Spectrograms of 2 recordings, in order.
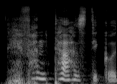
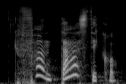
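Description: First: "È fantastico" detto lento, con un sorriso. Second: "Fantastico!" esclamato acuto e lento; esclamazione entusiasta. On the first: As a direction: assapora l'idea, sorridendo piano. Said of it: "un lento sorriso gli illuminava la faccia". (Foxy pensa all'oro, sorriso lento) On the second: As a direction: Marnie esulta trascinando la parola. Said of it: "esclamò Marnie". (Marnie esclama la notizia, entusiasta) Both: A narrator's reading.

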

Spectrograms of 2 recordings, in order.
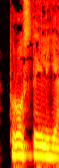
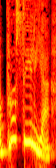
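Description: First: Low, restrained man's voice; man correcting a child. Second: Put-on high-pitched child voice; girl echoing an adult. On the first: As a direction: correct her evenly in a lowered voice. (низкий мужской голос, поправляя) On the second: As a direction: repeat it back as a little girl, high. Girl echoes his correction. (высокий детский голос) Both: A narrator's reading.

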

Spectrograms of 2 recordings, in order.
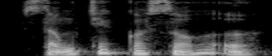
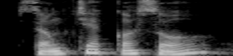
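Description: First: "Sống chết có số ư" said slowly, stunned, with a questioning lift on "ư"; mother repeats the shaman's words, slow and stunned; slow, stunned echo. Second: Said in the usual way. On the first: Acted. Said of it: "nhận lại câu". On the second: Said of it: "thầy nói".

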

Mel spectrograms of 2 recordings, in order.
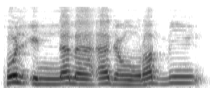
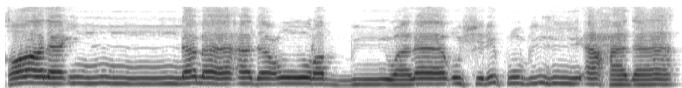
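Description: First: Said in the usual way. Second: قال read qaala with long a instead of قل; slow recitation opening with a long قال; past tense قال. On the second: Shown as a demonstration. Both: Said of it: "على لفظ الماضي قال".

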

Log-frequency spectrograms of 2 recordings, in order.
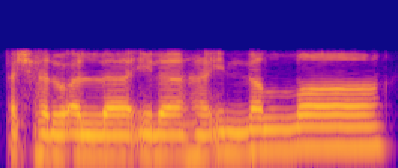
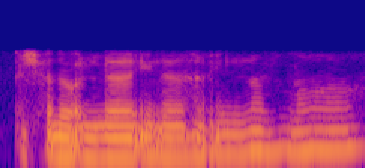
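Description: First: Raised voice. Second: Much softer, held-back recital of the testimony; low voice. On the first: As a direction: lift the voice and call it out. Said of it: "فيرفع صوته بهما". (برفع الصوت عاليًا) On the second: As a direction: say it low and soft, as if to yourself. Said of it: "بصوت منخفض". (بصوت منخفض خافت) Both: Shown as a demonstration.

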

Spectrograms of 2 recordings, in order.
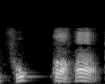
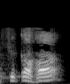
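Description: First: فقهاء said with u, as fu, qaha; فقهاء pronounced fuqaha with damma; u on first letter. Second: فقهاء said with i, as fiqaha; فقهاء mispronounced with kasra on the fa; wrong first vowel. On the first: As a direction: split off the opening fu in فقهاء. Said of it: "بضم الفاء". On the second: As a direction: give the rejected i vowel in فقهاء. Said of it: "لا نقول". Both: Shown as a demonstration.

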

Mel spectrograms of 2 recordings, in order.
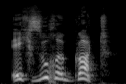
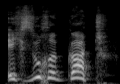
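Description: First: Slow, pleading second cry; repeated cry. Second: Loud, slow, desperate cry. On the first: Madman repeating his cry to the crowd, slow. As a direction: call it out once more, searching. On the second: Madman crying out in the market, loud and slow. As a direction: call out across the market square. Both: A narrator's reading. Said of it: "unaufhörlich schrie".

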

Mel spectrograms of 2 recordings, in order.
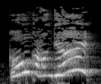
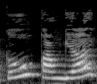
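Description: First: High-pitched desperate cry; shouting for help. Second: Said in the usual way. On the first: Retold or imitated. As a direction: finally force out a cry for help. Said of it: "cố gắng bạn la lên được rằng". (cố hét lên cầu cứu, giọng cao) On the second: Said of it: "không thể nào mà la thành một cái câu".

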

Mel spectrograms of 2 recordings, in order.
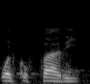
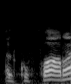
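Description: First: والكفار ending in "-ri"; kasra on the ra. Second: الكفار ending in an open "-ra"; fatha on the ra. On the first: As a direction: say والكفار with a final short "i" after the r. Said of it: "وإما بكسر". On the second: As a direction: say الكفار with a final short "a" after the r. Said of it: "إما بفتح الراء وإما بكسر". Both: Shown as a demonstration.

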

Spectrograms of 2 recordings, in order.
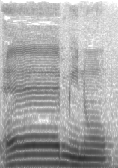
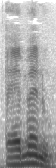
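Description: First: آمنوا said aaminu, i under the meem, drawn out slowly; imperative aaminu. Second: آمنوا said aamanu, open a on the meem; past-tense aamanu. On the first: Teacher contrasting the imperative for students, slow aaminu with i. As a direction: slowly stretch آمنوا as the command, aa-MI-nu. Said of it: "ودي آمنوا النون تحتها كسرة". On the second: Teacher voicing the past-tense verb for students, aamanu with open a. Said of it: "آمنوا النون على ضمة". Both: Shown as a demonstration.

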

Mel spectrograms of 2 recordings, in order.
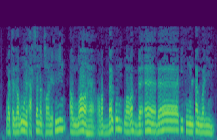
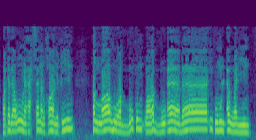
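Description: First: Said in the usual way. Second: "الله ربكم ورب" with u endings: Allahu rabbukum wa rabbu; three words in damma. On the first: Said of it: "قرأ قالون". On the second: Shown as a demonstration. Teacher demonstrating Qalun, "الله ربكم ورب" all ending in u. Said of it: "قرأ قالون برفع لفظ الجلالة الله".

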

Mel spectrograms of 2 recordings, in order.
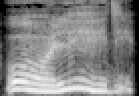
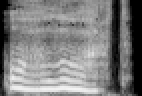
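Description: First: Slow, loud, hammed-up suitor's croon; mock bass voice. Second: Hammed-up swooning sigh, drawn out; breathy languid voice. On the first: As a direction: boom it languidly as a pretend man. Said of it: "И тут же пробасила". (нарочитым басом, протяжно) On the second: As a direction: moan it with mock-sultry breath. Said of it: "с придыханием томным голосом". (с придыханием, томным голосом) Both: A narrator's reading.

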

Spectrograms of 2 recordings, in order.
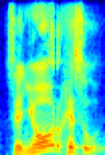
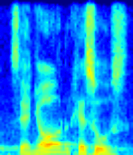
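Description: First: Said in the usual way. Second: Señor Jesús echoed much softer and lower, slow; a new convert mumbling Señor Jesús back; half-hearted mumbled echo; mumbled repeat. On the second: Retold or imitated. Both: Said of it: "di con todo tu corazón".

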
